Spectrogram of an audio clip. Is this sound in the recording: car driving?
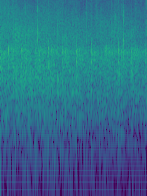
no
